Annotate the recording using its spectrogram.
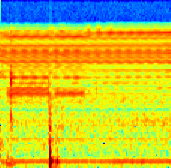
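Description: Steady low electrical mains hum on the recording, with a single sharp click about two-thirds of a second in.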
